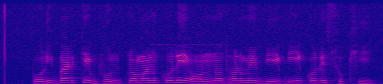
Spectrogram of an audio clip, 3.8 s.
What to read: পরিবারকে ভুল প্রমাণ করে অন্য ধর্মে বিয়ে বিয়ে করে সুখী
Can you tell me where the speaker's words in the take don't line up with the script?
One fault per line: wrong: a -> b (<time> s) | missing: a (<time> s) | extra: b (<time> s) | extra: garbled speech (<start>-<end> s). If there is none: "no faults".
no faults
